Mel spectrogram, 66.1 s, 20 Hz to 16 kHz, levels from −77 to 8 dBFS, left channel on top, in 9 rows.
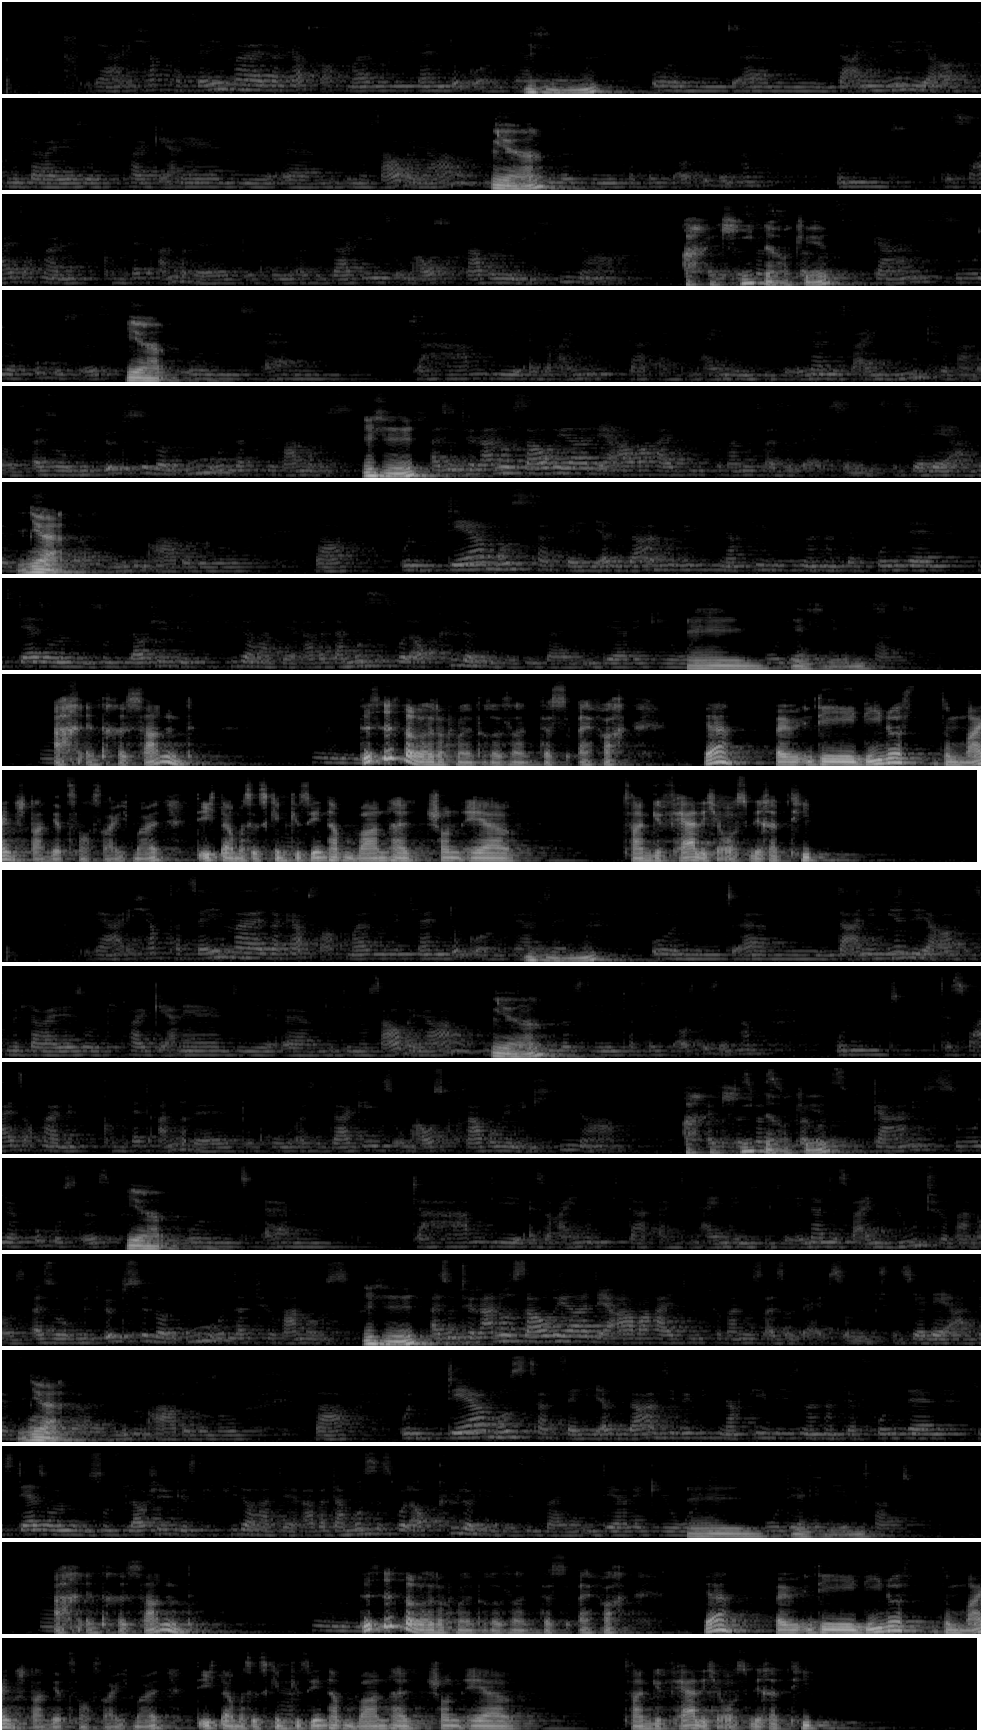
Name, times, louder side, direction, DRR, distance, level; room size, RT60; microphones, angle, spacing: voice 1, 0.7-14.1 14.4-19.6 19.9-23.1 23.4-24.8 25.1-32.1 32.6-50.9 51.7-52.0 53.7-54.4 60.8-61.0, right 1 dB, 35° right, 4.3 m, -50 dB
voice 2, 3.9-4.5 11.0-11.4 19.8-20.9 23.0-23.3 32.1-32.5 36.8-37.1 49.2-50.5 51.8-52.8 54.1-56.3 56.6-56.9 57.2-62.6 63.4-64.8, left 2 dB, 45° left, 0.9 m, -30 dB
25.0 x 22.0 x 9.2 m
head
